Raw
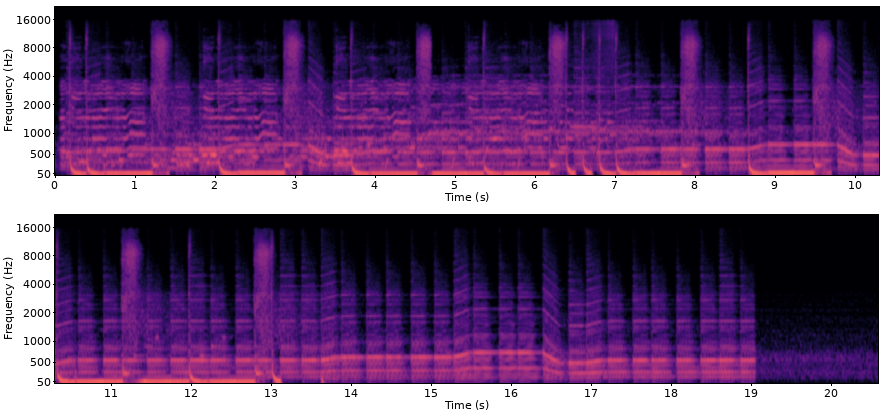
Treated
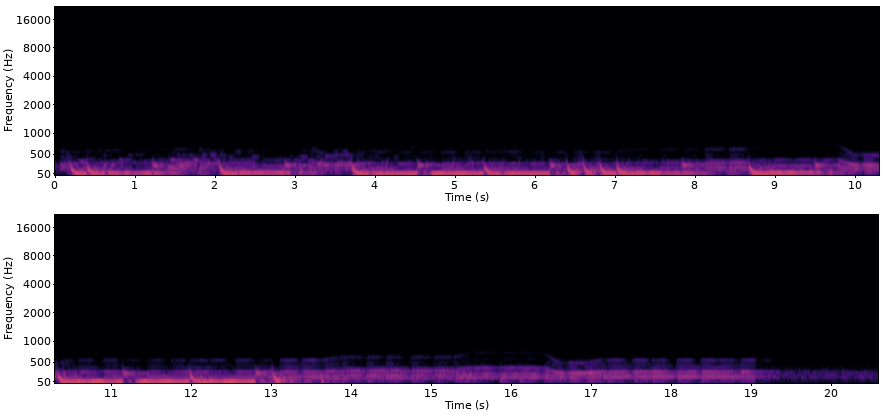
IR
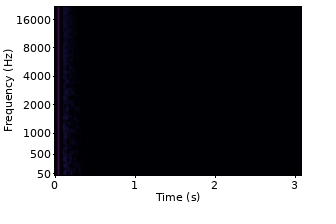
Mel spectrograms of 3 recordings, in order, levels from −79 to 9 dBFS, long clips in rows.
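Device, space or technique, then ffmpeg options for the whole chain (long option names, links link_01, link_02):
club heard from the street: -filter_complex "[0:a]alimiter=level_in=2dB:limit=-24dB:level=0:latency=1:release=123,volume=-2dB,lowpass=frequency=230:width=0.5412,lowpass=frequency=230:width=1.3066[link_01];[1:a]atrim=start_sample=2205[link_02];[link_01][link_02]afir=irnorm=-1:irlink=0,volume=2.5dB"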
